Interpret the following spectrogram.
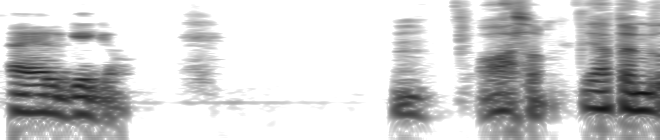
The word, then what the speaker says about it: Aël Guégan: Sorry, my name is a bit hard to pronounce. And you maybe see the spelling in the name of the episode, but it's Aël Guégan.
